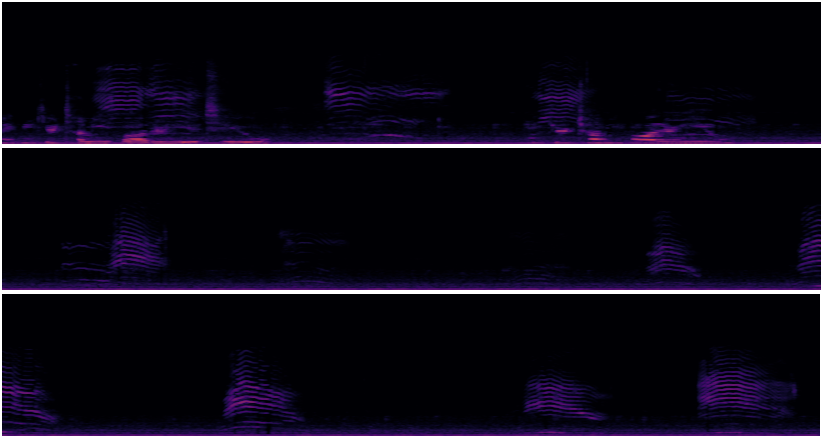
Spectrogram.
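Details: Kittens in foster care in Los Angeles, filmed on a live kitten cam while being weighed, call with thin, high, repeated meows every second or two after a woman's brief speech.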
